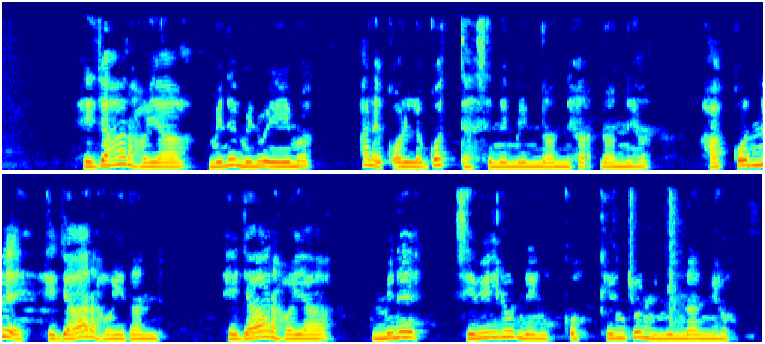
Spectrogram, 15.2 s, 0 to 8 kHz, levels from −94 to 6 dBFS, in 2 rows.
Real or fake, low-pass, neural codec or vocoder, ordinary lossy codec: real; 7.2 kHz; none; MP3, 48 kbps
